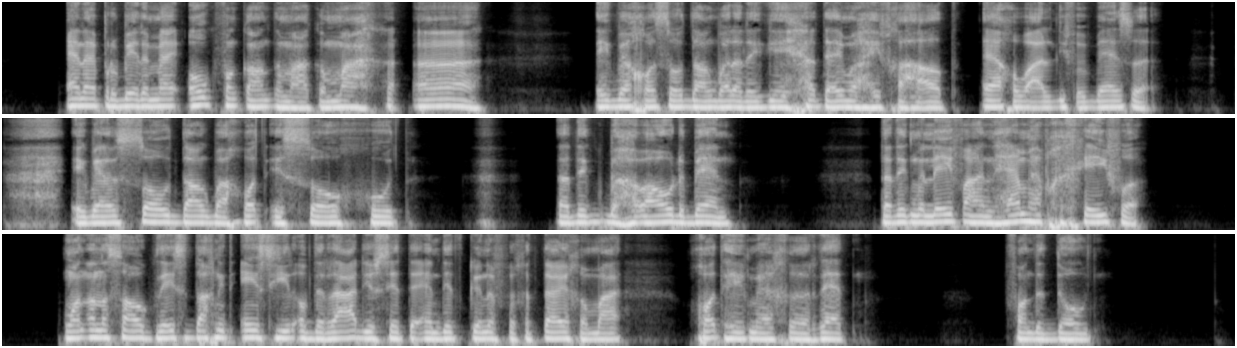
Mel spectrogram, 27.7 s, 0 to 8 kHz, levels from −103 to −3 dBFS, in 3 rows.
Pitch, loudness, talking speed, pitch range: 125 Hz, -19 LUFS, 155 wpm, 115-135 Hz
